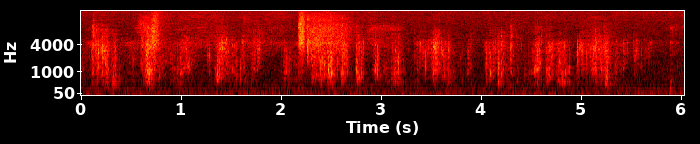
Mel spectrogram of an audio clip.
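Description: Small wet clicks and lip smacks from a taster working a sip of whisky around his mouth, with a short breath about two seconds in.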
